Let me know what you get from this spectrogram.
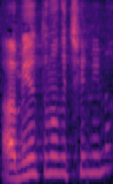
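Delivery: soft, cold voice of the Lord; quiet God voice. Retold or imitated. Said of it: "প্রভু কি বলবে?".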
